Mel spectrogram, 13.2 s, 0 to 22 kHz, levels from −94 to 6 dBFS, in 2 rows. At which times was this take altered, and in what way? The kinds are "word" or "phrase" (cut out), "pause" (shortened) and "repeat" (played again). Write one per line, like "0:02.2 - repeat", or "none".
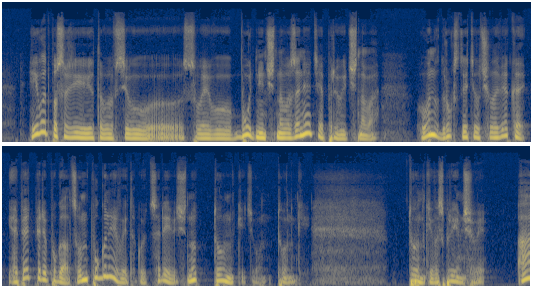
none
